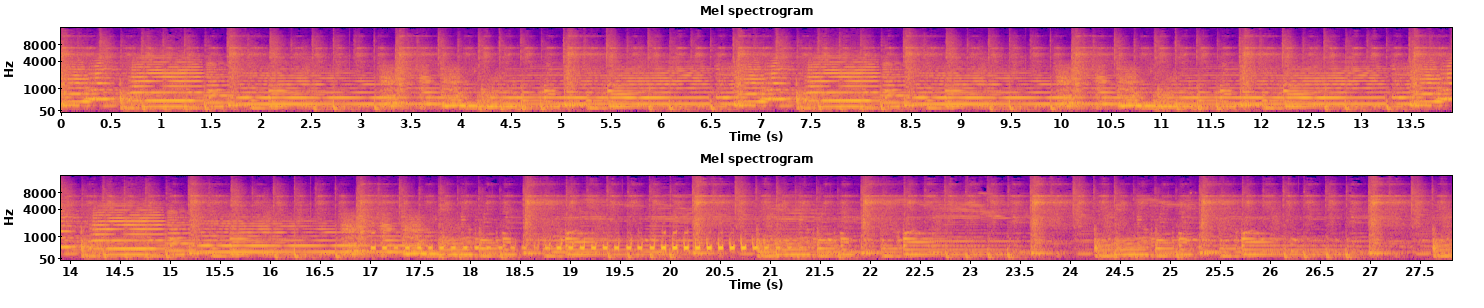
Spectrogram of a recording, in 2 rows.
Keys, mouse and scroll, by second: 3.2 click, 4.6 click, 5.5-5.9 drag, 6.1-6.4 drag, 6.2-7.4 typing, 7.1 click, 9.4-10.9 ctrl+drag, 14.8 click, 15.3 ctrl+click, 16.1 click, 16.6 Tab, 17.1 alt+a, 18.0 Tab, 18.9 click, 19.6 click, 20.7 click, 21.4 click, 22.3 click, 23.1 click, 23.7 click, 24.2 typing, 25.4-26.4 drag, 26.6 click, 27.0 l, 27.7 ctrl+v.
